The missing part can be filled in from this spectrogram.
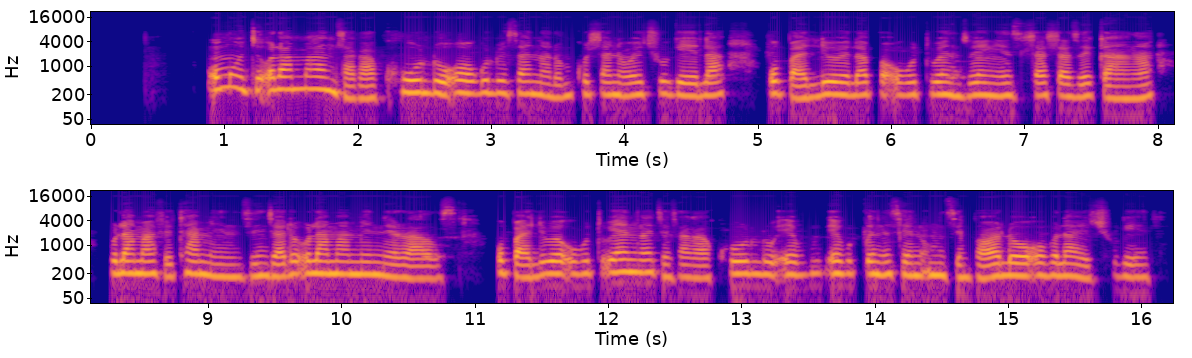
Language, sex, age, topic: North Ndebele, male, 25-35, health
